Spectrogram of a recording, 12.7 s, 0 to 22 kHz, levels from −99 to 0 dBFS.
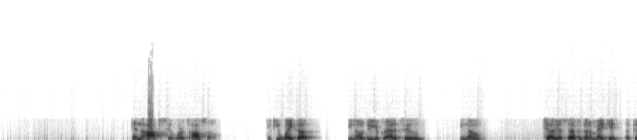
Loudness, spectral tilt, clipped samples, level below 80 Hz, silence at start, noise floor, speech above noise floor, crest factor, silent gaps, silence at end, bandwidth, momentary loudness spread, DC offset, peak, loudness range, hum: -22 LUFS; -7 dB/octave; under 0.1%; -74 dBFS; 2.65 s; under -90 dBFS; over 69 dB; 22 dB; 5.09-5.30 s, 6.76-6.91 s; 0 s; 6.8 kHz; 17 LU; under 0.1%; -2 dBFS; 4 LU; none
